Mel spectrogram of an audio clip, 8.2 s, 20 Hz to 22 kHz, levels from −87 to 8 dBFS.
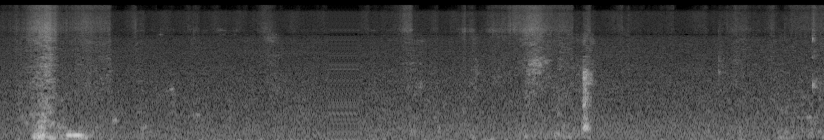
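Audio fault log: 3.33–3.58 s system hang loop: one identical 43 ms slice, which fits a 2048-sample buffer, repeats six times at 23.4 Hz, a rigid stutter without the variation of concealment.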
